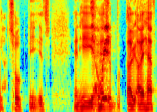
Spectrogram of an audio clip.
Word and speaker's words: Tsoknyi: I'm incorrectly probably pronouncing his name, Tsokni. You're leaving out the harsh K, I think. Yeah. I think you're right, though. I could be, but pronouncing Tibetan. Yeah, right. Where are we going to go? It's Tsoknyi Rinpoche.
